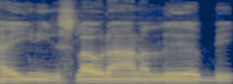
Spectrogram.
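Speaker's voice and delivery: usual speaking voice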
